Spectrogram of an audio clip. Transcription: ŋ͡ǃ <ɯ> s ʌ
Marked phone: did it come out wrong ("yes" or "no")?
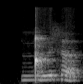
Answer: no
